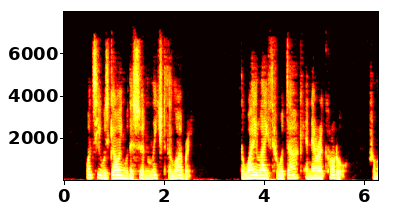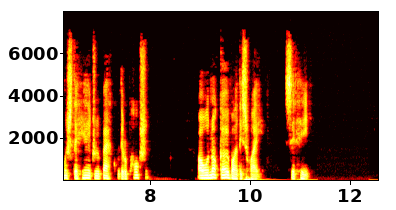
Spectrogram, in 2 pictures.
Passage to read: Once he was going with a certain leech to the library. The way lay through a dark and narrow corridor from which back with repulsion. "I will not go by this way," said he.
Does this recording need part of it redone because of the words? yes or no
yes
